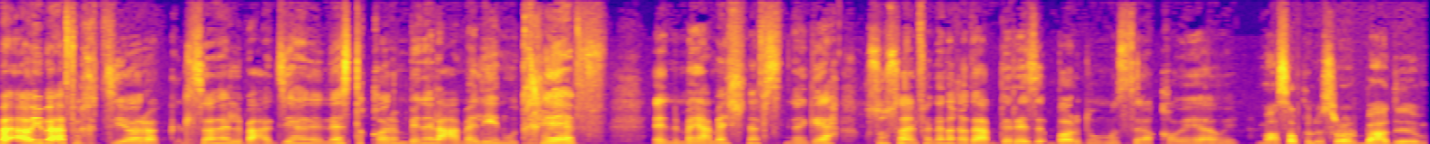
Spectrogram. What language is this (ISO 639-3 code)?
ara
